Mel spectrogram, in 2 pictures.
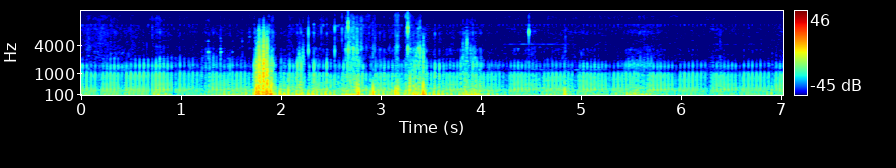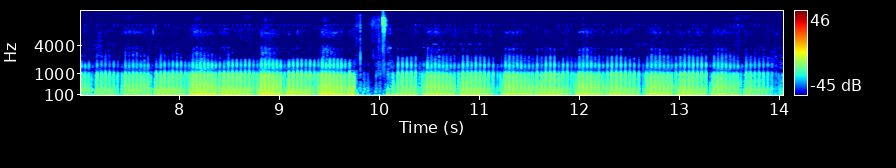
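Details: Domestic cat purring in a steady, low rumbling drone with a faint rhythmic pulse, a brief sharp knock near the second second, otherwise continuous and calm.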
